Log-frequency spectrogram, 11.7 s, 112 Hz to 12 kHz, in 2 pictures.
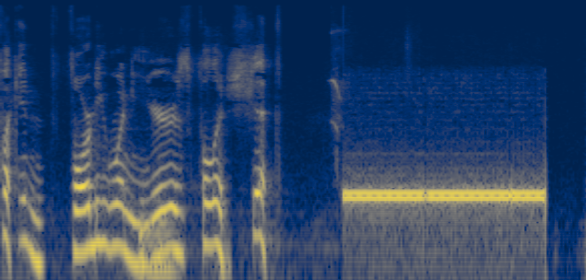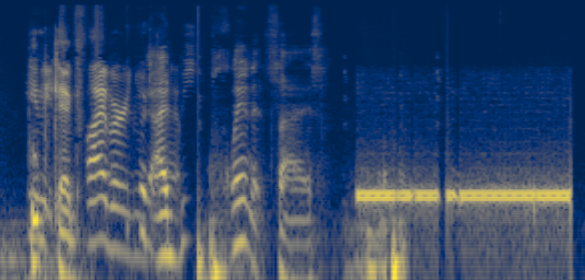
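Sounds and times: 
speech: 0.0 - 3.5, 6.2 - 9.8
telephone line tone on an unanswered call: 3.4 - 5.5, 9.4 - 11.6.

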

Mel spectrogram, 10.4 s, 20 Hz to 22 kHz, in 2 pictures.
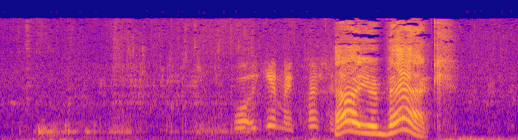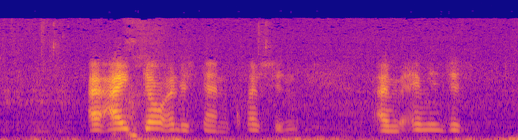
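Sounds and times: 
toilet flushing: 1.0 - 2.4
speech: 2.4 - 4.4, 6.1 - 8.2, 9.0 - 9.9.

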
